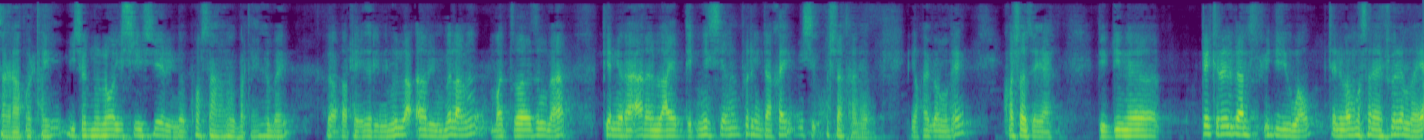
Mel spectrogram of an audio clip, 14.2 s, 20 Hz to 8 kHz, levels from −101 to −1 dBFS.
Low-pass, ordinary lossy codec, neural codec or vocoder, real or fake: 7.2 kHz; MP3, 32 kbps; codec, 16 kHz in and 24 kHz out, 0.6 kbps, FireRedTTS-2 codec; fake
